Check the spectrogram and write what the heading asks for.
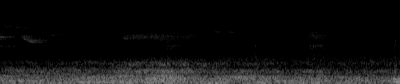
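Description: Outdoor ambience: a steady low rumble with a few faint, short bird chirps scattered through it.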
